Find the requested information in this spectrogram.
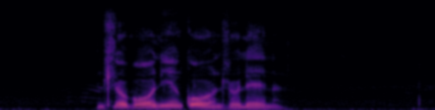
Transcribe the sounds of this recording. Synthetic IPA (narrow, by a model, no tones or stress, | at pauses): nɬɔɓonijɛŋkʼɔnd͡ɮʱɔlɛːna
